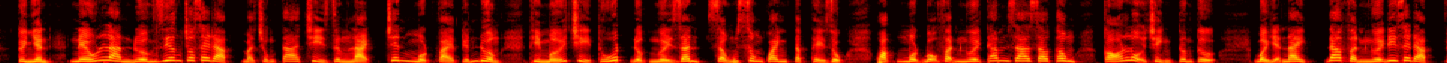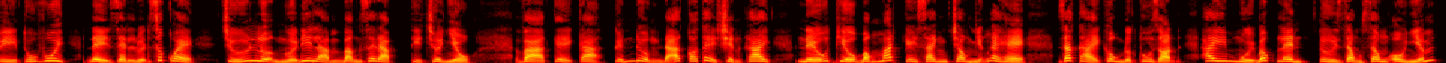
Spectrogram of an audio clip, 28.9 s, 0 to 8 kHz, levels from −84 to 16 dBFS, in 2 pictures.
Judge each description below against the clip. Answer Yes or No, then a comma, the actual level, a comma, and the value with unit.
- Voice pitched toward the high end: Yes, high, 245 Hz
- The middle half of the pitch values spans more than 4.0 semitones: Yes, average, 5.2 semitones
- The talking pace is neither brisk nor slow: Yes, average, 230 wpm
